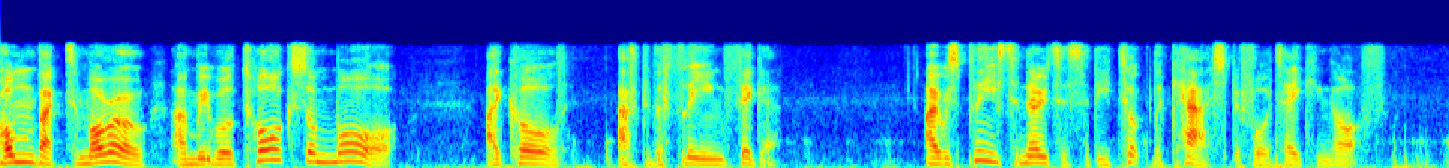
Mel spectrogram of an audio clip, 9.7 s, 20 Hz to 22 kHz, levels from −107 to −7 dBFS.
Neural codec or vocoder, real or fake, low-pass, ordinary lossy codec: vocoder, 44.1 kHz, 80 mel bands, Vocos; fake; 7.2 kHz; Opus, 16 kbps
